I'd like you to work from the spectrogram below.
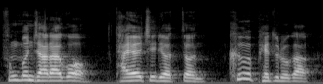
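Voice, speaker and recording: A pastor, a man, preaching a Sunday sermon at a church service. He asks the congregation direct questions, and his delivery swings from emphatic lines to hushed, soft phrases. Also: a little high, expressive, moderate pace.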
